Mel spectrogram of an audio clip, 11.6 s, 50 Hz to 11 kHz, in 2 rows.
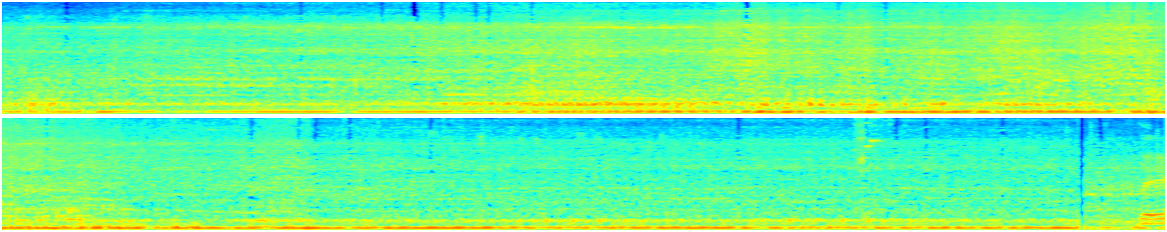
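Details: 1999 Toyota Tacoma after installing a Walbro 190 LPH fuel pump, with 440cc injectors, idle air-fuel about 14.6–14.8: steady, even low rumble with a smooth idle, no misses or knocks; healthy.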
